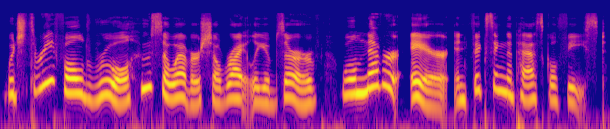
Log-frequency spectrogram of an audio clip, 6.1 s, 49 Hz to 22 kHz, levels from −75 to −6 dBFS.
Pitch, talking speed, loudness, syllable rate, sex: 230 Hz, 145 wpm, -15 LUFS, 4.4 syllables/s, female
